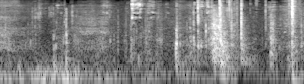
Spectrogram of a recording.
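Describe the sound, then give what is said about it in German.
An old, frozen-over car door is unlatched and pulled open on a frosty winter morning, a series of metallic clicks, rattles and creaks with a couple of sharper clunks near the end; no one speaks. “Erstens muss ich gucken, ob die Klapperkarre noch anspringt. Aufgehen tut sie schon mal.”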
